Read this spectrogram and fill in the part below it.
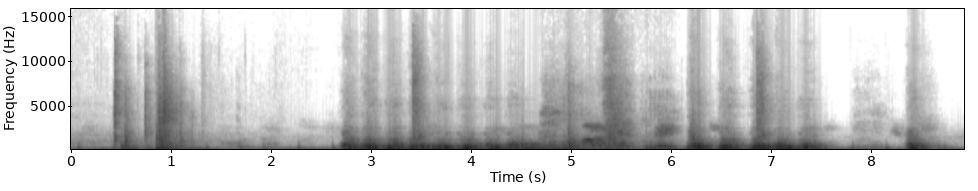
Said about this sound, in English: That's a big dog. He's just very protective.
